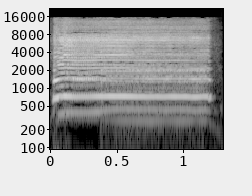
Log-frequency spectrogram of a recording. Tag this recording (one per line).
sax
sampled-instruments
woodwind
vst
alto-sax
saxophone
